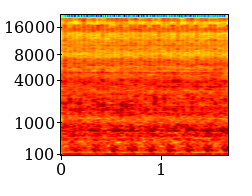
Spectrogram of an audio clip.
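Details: Kia Bongo diesel after fixing hard starting and white smoke on first morning start: even diesel clatter at idle, steady rhythm, no stumbling or misfire, white smoke gone; normal idle.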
